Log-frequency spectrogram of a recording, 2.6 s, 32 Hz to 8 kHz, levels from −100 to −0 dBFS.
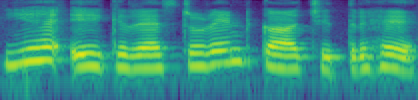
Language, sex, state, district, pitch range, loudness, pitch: Hindi, male, Himachal Pradesh, Shimla, 185-230 Hz, -15 LUFS, 200 Hz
